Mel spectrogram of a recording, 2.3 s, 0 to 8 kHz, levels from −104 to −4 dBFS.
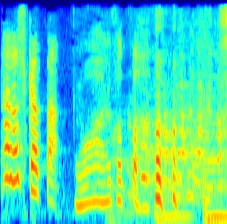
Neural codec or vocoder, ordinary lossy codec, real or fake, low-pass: none; MP3, 32 kbps; real; 7.2 kHz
